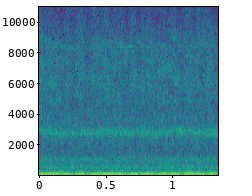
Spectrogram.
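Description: A rebuilt car engine idles with a steady, continuous low rumble, slightly high and held without change for a short moment.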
